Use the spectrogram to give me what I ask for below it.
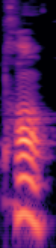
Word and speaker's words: prends: La primera forma es je prends. Existe una D, una S, pero no se pronuncian, solamente je prends.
